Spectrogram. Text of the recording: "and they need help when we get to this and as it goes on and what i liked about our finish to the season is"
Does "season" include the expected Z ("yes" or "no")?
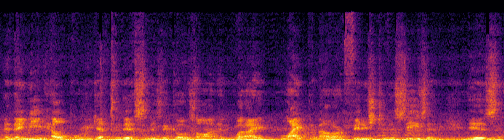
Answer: yes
